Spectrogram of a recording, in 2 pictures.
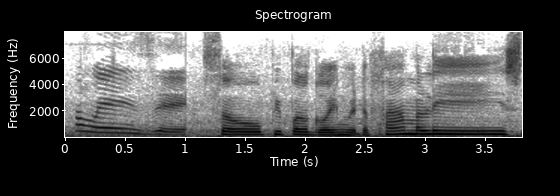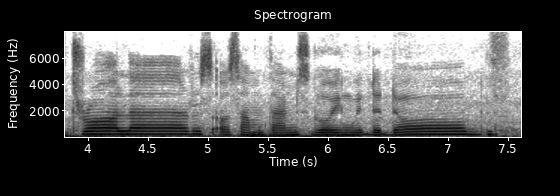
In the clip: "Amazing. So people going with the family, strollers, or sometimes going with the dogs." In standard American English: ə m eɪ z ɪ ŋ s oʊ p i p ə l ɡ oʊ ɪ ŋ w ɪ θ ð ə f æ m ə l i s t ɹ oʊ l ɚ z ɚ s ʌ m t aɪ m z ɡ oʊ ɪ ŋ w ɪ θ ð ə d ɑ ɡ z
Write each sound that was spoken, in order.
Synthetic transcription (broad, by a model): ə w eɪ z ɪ s oʊ p i p ə l ɡ oʊ ɪ ŋ w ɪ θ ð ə f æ m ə l i s t ɹ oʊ l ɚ s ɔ s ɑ m t aɪ m s ɡ oʊ ɪ ŋ w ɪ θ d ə d ɑ ɡ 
